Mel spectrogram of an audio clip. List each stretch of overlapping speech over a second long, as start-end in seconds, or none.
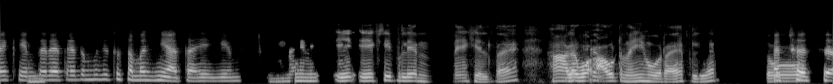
none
